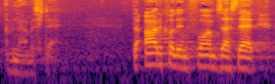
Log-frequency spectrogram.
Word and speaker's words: namaste: So the word is correctly pronounced, namaste, namaste.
